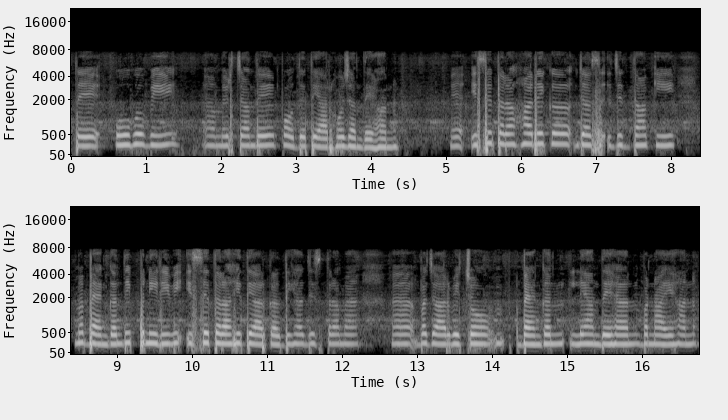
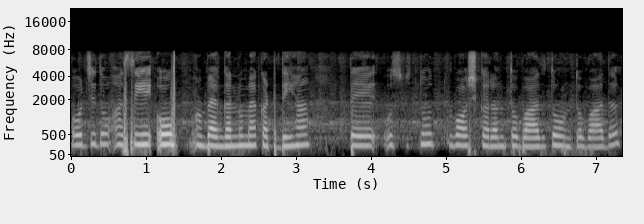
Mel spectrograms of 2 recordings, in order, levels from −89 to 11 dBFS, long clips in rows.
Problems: background sounds at intervals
